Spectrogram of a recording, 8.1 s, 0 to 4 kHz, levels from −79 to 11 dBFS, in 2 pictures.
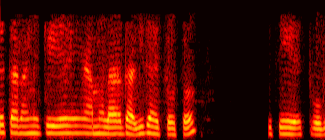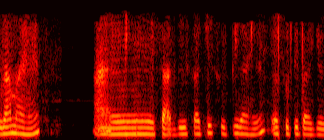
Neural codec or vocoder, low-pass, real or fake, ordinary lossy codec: codec, 16 kHz in and 24 kHz out, 1 kbps, XY-Tokenizer; 3.6 kHz; fake; MP3, 24 kbps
